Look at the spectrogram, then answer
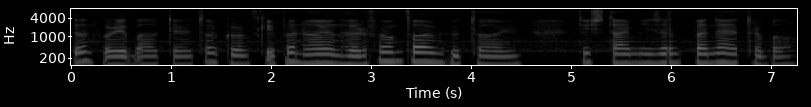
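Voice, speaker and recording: A man voicing a flattering female club henchwoman in a visual novel, coaxing and deliberate. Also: mid-range voice, smooth, lightly acted.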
